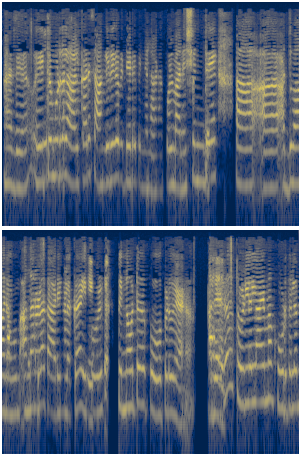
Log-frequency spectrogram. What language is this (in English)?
Malayalam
